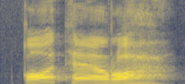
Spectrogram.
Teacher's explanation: Та мягкая, обратите внимание, между двумя твердыми. Катара. При остановке танвин аннулируется, и та марбута переходит в сукун.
